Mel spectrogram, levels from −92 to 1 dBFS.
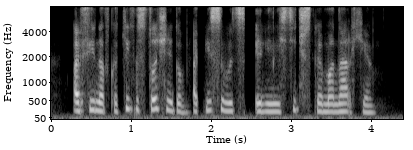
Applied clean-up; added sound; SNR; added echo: neural diffusion model UNIVERSE++.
